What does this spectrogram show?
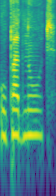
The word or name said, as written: upadnúť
